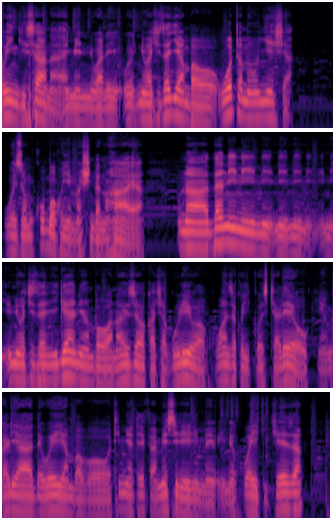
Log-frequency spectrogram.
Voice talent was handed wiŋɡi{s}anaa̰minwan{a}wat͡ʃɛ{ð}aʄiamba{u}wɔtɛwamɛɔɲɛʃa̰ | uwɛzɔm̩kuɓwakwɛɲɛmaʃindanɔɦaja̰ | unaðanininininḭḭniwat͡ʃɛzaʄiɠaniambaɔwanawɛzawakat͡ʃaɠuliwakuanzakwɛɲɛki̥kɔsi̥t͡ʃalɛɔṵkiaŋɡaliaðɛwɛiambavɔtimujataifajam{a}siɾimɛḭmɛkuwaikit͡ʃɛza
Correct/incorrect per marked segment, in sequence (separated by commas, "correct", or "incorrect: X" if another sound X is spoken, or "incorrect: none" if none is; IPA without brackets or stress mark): correct, incorrect: i, incorrect: z, incorrect: ɔ, incorrect: i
